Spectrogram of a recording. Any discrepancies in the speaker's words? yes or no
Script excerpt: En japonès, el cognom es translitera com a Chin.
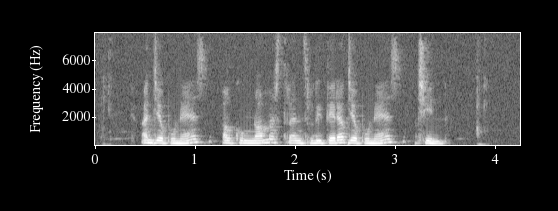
yes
